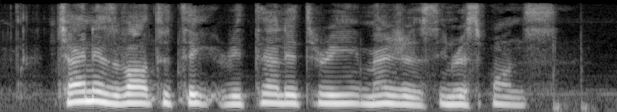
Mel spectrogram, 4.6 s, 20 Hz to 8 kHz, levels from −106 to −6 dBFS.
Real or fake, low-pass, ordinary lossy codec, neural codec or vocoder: real; 7.2 kHz; MP3, 48 kbps; none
